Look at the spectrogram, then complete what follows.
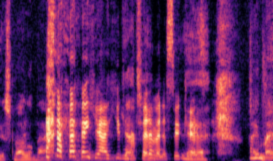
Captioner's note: laughing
